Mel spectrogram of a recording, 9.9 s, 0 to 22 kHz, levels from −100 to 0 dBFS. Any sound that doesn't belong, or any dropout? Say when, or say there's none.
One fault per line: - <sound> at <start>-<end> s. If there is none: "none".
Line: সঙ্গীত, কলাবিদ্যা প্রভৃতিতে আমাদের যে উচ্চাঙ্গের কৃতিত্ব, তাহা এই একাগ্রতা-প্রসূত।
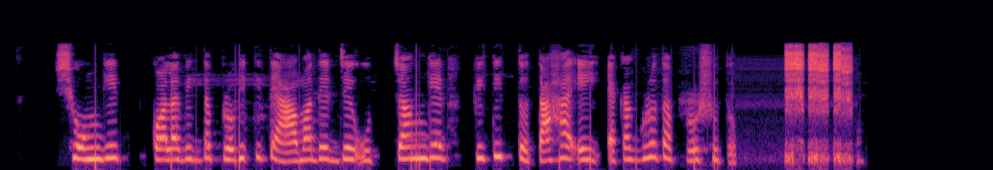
- laugh at 7.9-8.5 s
